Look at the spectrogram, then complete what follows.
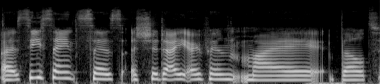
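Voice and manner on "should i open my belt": plain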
